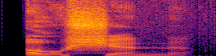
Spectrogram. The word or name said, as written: ocean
